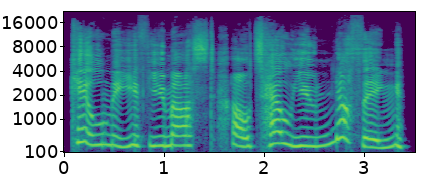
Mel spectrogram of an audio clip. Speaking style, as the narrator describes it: she cried

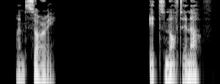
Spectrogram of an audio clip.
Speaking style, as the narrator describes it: he said very quietly

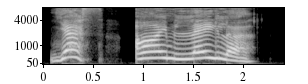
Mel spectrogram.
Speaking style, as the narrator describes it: she said loudly

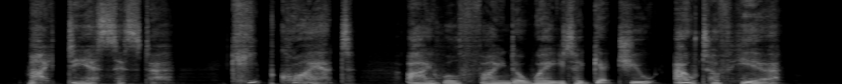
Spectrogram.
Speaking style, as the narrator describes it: whispered to her

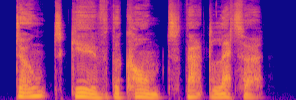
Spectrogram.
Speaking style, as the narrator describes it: whispered

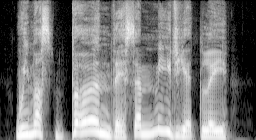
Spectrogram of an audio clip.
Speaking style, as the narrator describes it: cried D'Artagnan

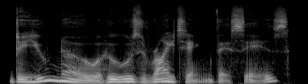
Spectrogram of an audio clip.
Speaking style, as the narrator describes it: asked quietly

